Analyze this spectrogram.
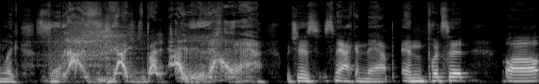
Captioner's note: murmuring in tongues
